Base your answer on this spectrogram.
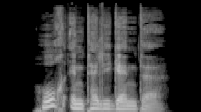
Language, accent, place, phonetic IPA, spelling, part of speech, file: German, Germany, Berlin, [ˈhoːxʔɪntɛliˌɡɛntə], hochintelligente, adjective, De-hochintelligente.ogg
- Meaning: inflection of hochintelligent: 1. strong/mixed nominative/accusative feminine singular 2. strong nominative/accusative plural 3. weak nominative all-gender singular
